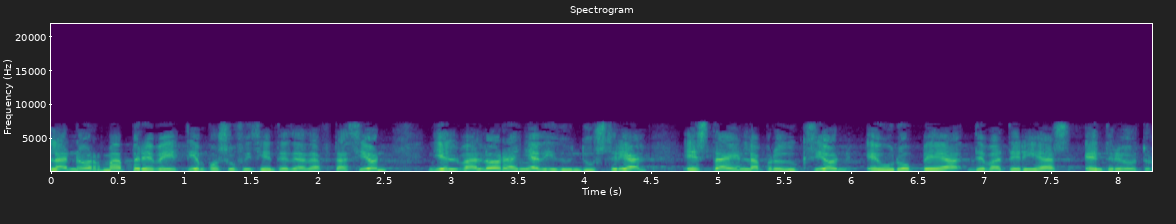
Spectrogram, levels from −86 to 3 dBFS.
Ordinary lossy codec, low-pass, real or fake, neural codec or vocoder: none; 7.2 kHz; real; none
